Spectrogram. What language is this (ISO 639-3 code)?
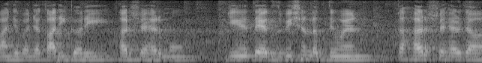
snd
